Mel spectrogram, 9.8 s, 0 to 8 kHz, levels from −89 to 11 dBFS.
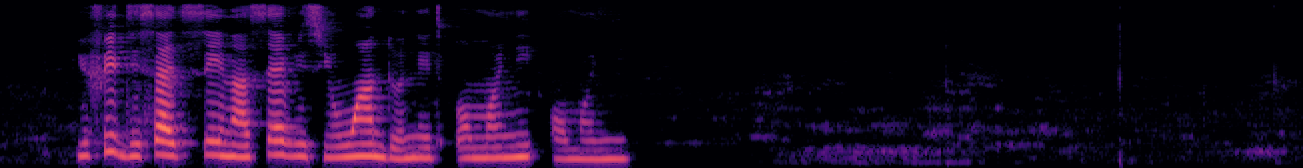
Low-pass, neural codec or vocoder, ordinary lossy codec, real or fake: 7.2 kHz; none; none; real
